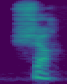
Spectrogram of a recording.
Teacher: Not too shabby. It's pronounced like a sh, but with the tongue a little further back in the mouth.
